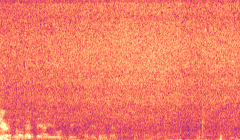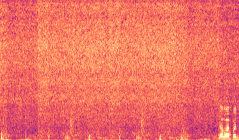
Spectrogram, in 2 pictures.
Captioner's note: pipes hissing in mine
